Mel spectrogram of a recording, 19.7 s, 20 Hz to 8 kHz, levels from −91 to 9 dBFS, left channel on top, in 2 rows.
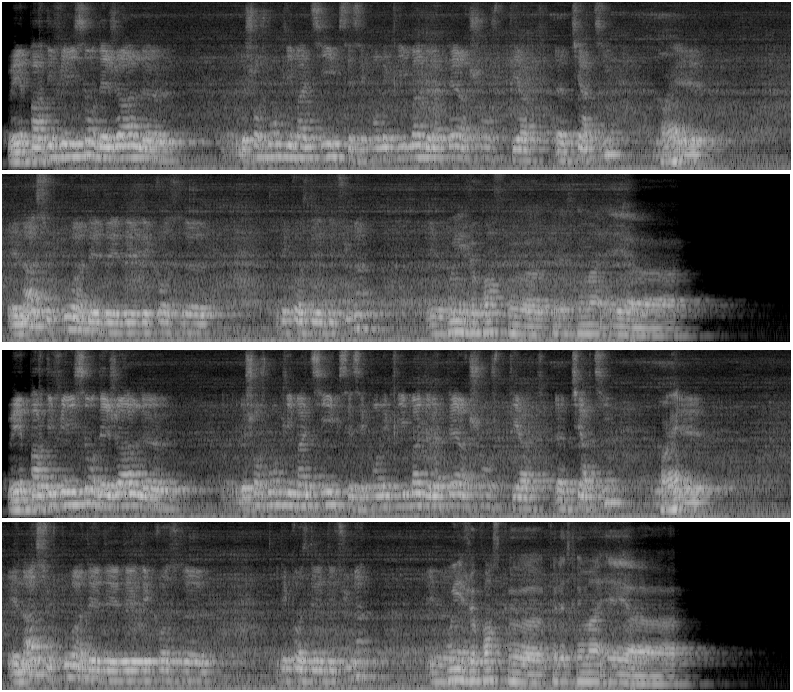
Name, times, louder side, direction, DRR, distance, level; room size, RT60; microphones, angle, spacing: voice 1, 0.1-2.2 2.7-7.8 8.2-8.7 9.9-12.5 13.3-14.5 15.1-15.8, equal, 10° right, 1.6 m, -24 dB
sound 1, 0.6-17.7, left 1 dB, 60° left, 2.6 m, -40 dB
voice 2, 8.2-8.5 15.4-18.3, right 2 dB, 60° right, 0.8 m, -25 dB
9.1 x 6.9 x 2.8 m
head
